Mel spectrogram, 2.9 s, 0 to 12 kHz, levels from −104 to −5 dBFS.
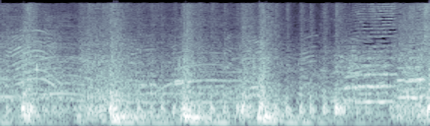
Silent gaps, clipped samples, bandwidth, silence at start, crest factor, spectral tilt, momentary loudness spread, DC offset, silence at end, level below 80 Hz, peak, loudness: none; 0.1%; 11.5 kHz; 0 s; 14 dB; -6.5 dB/octave; 4 LU; under 0.1%; 0 s; -30 dBFS; 0 dBFS; -14 LUFS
